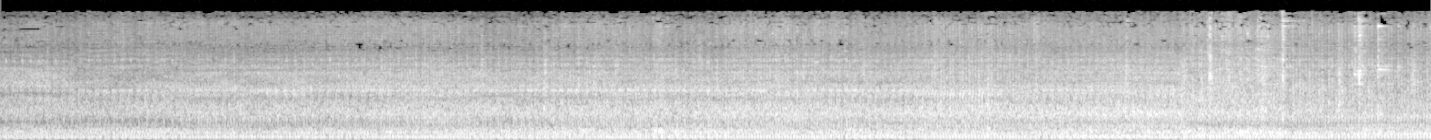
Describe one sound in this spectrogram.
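A tractor engine chugs steadily as it drives closer and grows louder.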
